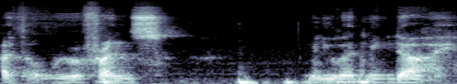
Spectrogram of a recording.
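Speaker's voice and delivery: barely audible, very hushed, quiet, bitter mutter. Voicing a dead friend who mutters an accusation: muttering under his breath. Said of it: "he mutters".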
